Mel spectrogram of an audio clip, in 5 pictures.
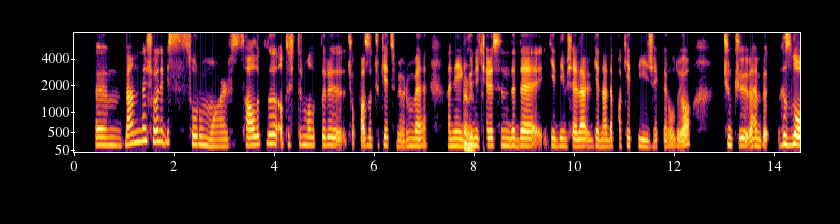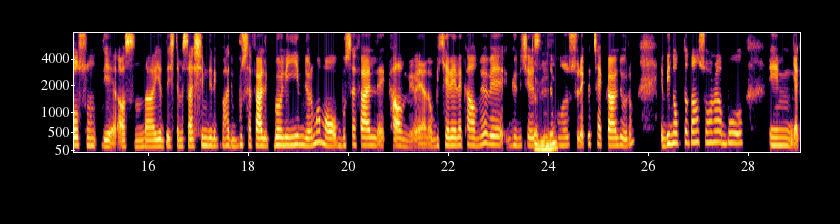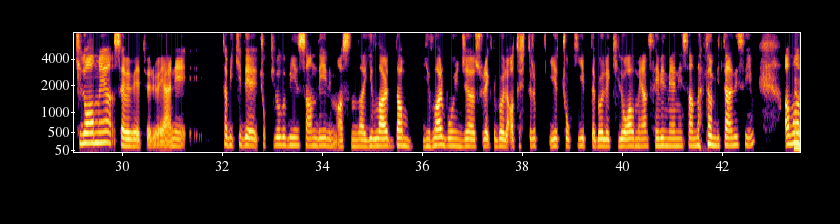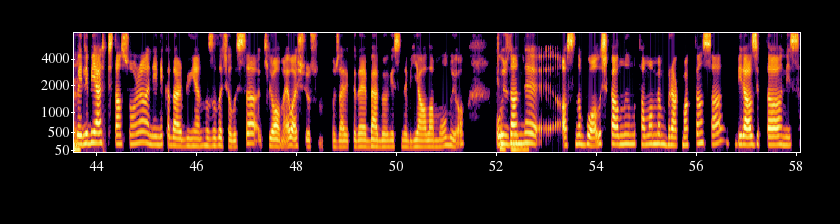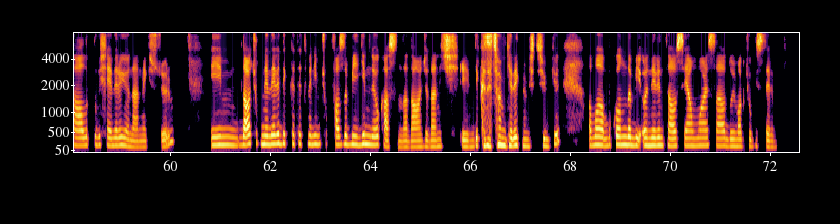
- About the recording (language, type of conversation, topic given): Turkish, advice, Sağlıklı atıştırmalık seçerken nelere dikkat etmeli ve porsiyon miktarını nasıl ayarlamalıyım?
- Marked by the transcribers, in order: other background noise; laughing while speaking: "insanlardan"; other noise; laughing while speaking: "dikkat etmem"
